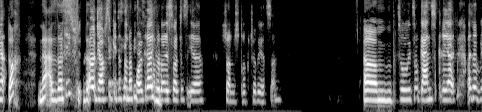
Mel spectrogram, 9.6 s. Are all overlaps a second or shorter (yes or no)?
no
